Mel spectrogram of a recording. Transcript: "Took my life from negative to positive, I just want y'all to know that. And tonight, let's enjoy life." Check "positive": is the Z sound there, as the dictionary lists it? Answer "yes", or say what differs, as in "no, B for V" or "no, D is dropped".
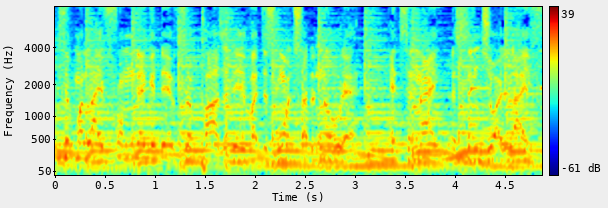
yes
